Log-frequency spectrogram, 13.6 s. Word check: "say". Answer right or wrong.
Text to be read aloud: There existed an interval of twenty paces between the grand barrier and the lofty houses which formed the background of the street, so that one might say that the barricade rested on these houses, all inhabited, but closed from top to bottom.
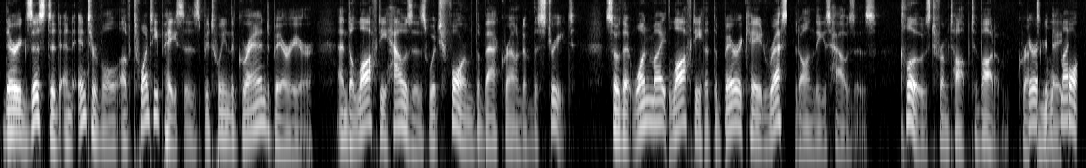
wrong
